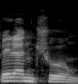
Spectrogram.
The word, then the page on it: pelanchon: pelanchoun; provencal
